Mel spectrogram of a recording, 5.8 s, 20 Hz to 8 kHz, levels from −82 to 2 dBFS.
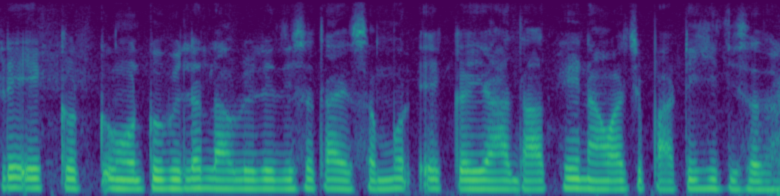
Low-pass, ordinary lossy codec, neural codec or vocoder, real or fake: none; none; none; real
